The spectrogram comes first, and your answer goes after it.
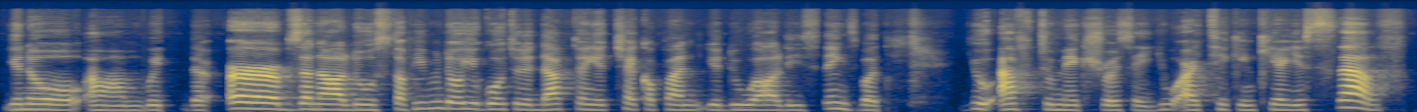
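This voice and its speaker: A woman with a Jamaican accent, chatting casually as a guest and sharing health tips in a gentle, rambling way. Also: on the low side, fairly even intonation, normal speed. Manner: gentle, rambling, many fillers. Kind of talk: casual health advice chat.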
